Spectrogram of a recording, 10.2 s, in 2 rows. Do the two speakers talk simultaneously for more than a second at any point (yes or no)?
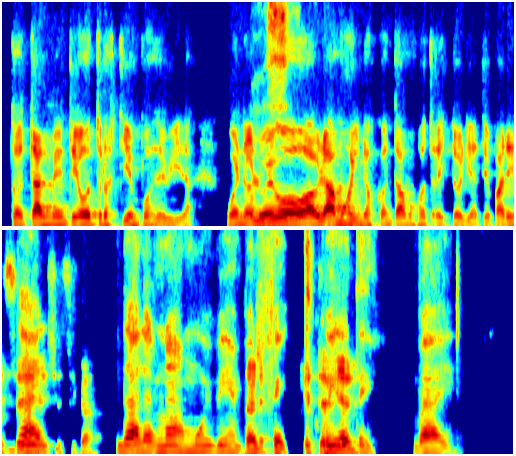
yes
